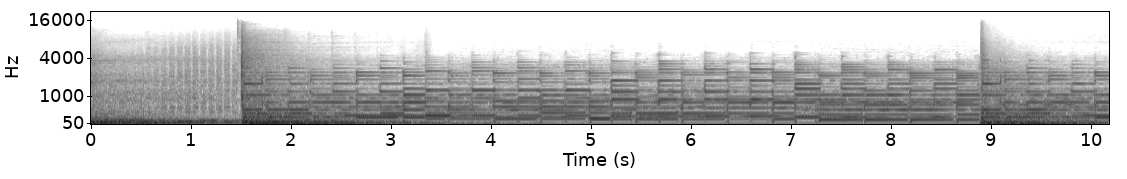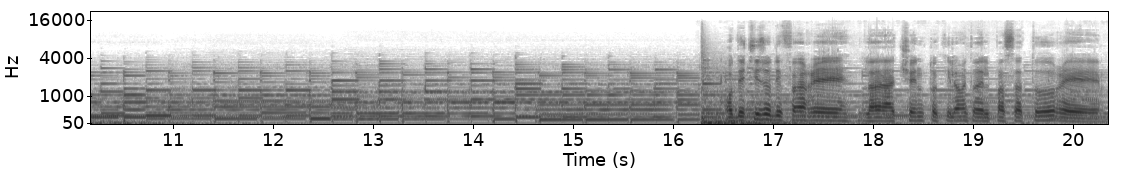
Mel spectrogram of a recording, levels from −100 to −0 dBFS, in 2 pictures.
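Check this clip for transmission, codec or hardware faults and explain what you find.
There is one fault, mains hum, present from start to finish. A ground loop or a nearby transformer is letting the 50 Hz power supply leak into the signal path, so a steady low drone sits roughly 25 dB below the wanted sound. Unlike traffic or handling rumble, which is broadband and shifts over time, this tone holds a fixed pitch tied to the mains frequency and doesn't change with the audio.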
